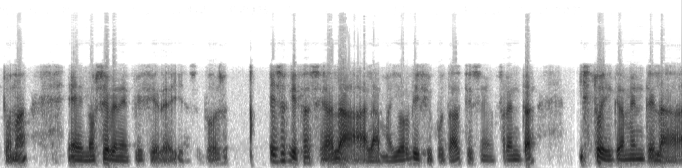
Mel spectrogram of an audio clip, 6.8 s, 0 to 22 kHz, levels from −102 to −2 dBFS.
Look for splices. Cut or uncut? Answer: uncut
